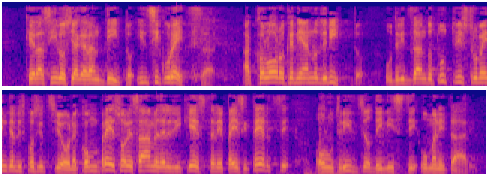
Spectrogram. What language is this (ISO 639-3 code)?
ita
